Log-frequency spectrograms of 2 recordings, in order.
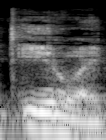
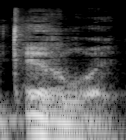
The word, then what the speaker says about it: Тируай: Как и тируай говорить надо, а не терлуай.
